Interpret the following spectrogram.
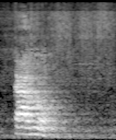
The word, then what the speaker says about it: Carnot: यहाँ पर स्पेलिंग लिखा है CARNOT और इसमें जो T है वो साइलेंट है। तो आपको इसको रीड कैसे करना है? आपको ऐसे रीड करना है कार्नो। ठीक है, कार्नो।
